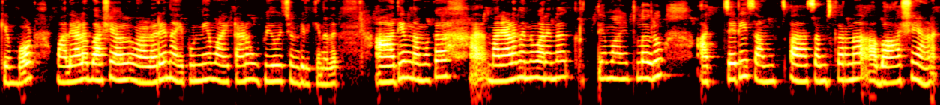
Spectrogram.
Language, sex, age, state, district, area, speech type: Malayalam, female, 18-30, Kerala, Wayanad, rural, spontaneous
